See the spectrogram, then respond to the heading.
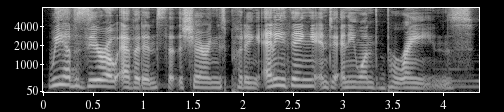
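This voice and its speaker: A woman's voice: mid-range voice, brisk, close to an everyday voice. A woman playing a wary, determined young woman, earnest and confrontational, in a naturalistic audio drama. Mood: exasperated, accusing.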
